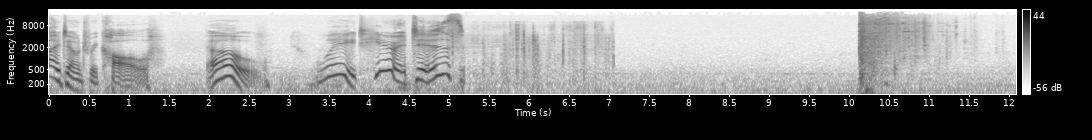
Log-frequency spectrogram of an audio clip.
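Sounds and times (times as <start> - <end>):
speech: 0.0 - 1.4, 2.0 - 5.4
glass shattering: 10.1 - 11.7.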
